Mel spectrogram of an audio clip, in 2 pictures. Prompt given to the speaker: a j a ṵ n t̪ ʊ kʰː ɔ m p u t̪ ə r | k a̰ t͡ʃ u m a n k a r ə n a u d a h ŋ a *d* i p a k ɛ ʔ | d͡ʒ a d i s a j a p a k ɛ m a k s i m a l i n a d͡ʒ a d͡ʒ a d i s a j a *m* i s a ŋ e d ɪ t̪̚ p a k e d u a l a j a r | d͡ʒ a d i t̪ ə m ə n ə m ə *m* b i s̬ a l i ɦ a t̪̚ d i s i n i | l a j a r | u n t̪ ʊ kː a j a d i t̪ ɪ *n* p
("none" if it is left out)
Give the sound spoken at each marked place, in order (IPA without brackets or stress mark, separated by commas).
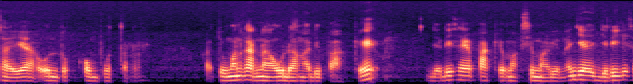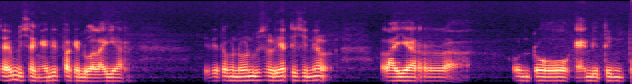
d, b, n, ŋ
